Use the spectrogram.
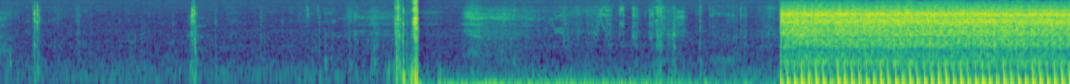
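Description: Motorcycle engine settling into a steady, loud idle for the final few seconds, preceded by quieter clicks, handling noises and a rising rumble.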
